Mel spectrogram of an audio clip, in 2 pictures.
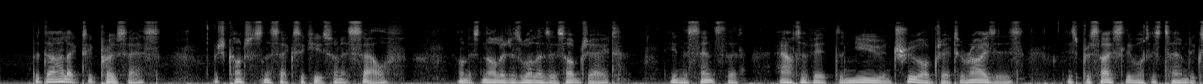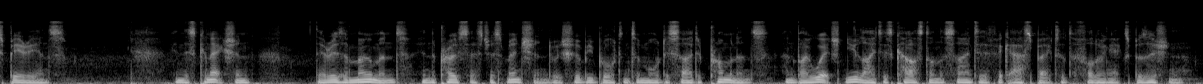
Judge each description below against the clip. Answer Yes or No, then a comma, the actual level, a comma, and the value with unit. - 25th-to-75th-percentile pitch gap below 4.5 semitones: Yes, average, 2.9 semitones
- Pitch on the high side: No, very low, 90 Hz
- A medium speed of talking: Yes, average, 185 wpm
